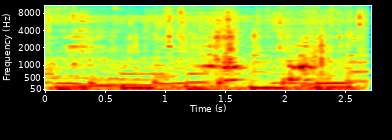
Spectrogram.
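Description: Corned beef hash and eggs fry in a pan over an outdoor campfire, giving a steady, close, crackling sizzle with occasional stirring and no voices.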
